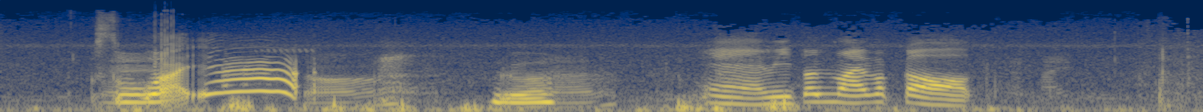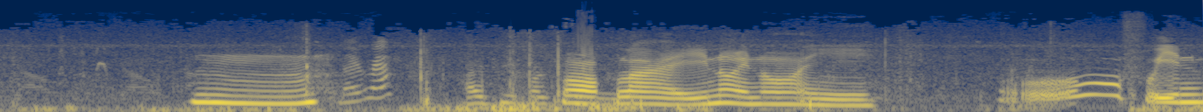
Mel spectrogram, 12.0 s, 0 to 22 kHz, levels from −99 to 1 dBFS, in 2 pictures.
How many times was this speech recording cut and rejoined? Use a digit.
0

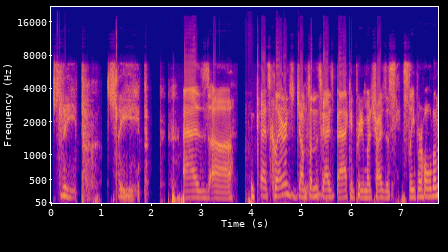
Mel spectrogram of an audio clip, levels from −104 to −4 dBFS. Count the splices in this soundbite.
1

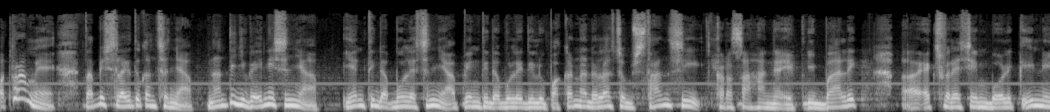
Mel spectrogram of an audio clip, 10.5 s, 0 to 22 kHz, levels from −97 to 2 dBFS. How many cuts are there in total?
1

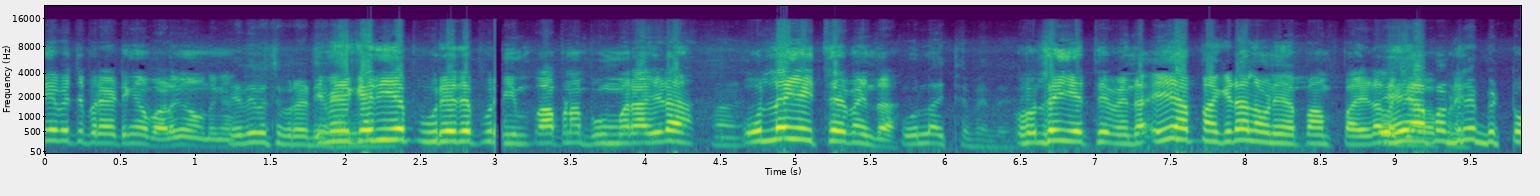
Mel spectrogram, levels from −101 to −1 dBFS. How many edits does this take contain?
1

